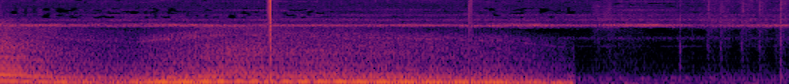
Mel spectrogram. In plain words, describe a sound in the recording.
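A car engine hums steadily, then cuts off.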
